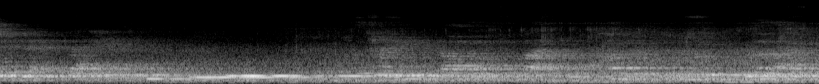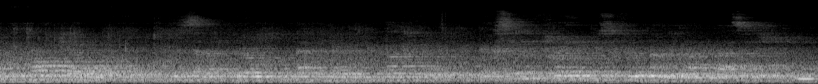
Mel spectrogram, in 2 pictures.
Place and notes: Vilnius train station announcements in the early moring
